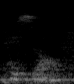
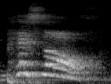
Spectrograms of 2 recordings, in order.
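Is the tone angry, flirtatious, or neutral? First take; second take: flirtatious; angry. First: It is said in a flirtatious tone. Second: It is said in an angry tone.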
